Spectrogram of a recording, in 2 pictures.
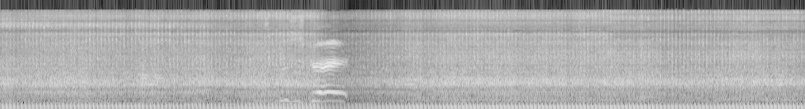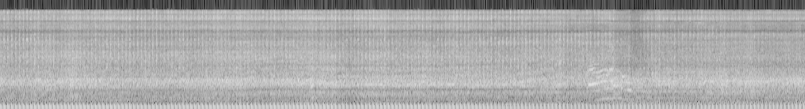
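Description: Hydrostatic-drive lawn tractor engine running steadily under load as the tractor drives through snow. About three seconds in there is a brief louder burst, then a short dip.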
